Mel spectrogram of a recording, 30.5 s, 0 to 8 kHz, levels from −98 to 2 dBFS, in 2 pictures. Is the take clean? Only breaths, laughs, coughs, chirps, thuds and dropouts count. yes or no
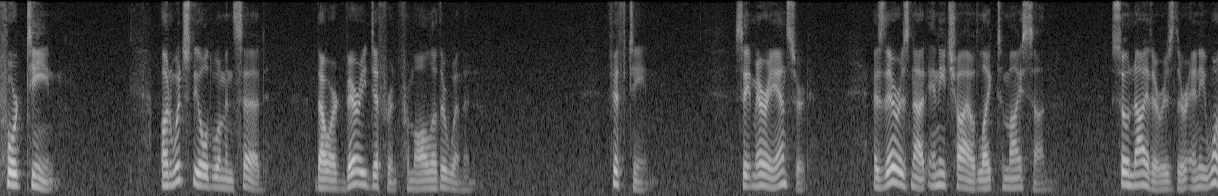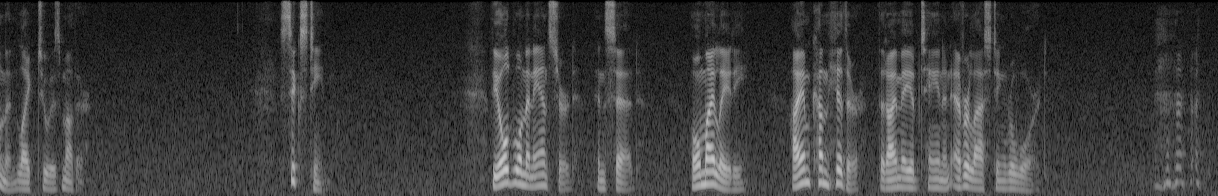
no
